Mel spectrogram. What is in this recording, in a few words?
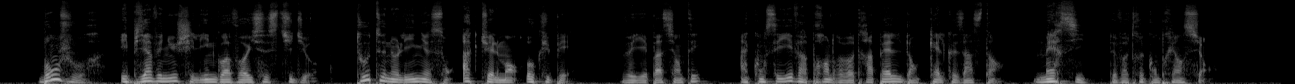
French IVR Corporate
